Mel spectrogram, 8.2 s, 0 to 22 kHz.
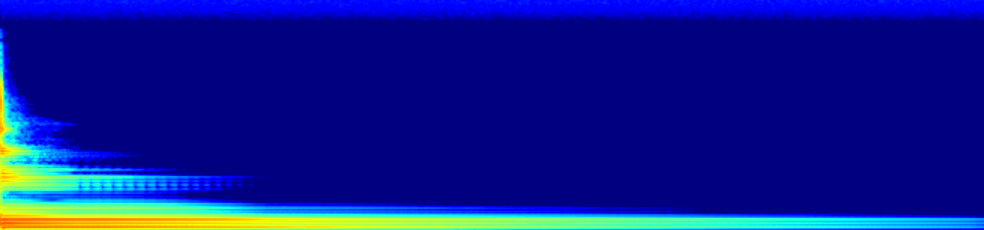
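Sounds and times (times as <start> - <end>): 
synth pick bass note: 0.0 - 5.8.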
